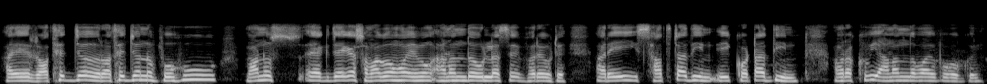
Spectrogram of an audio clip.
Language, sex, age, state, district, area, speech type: Bengali, male, 18-30, West Bengal, Paschim Medinipur, rural, spontaneous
